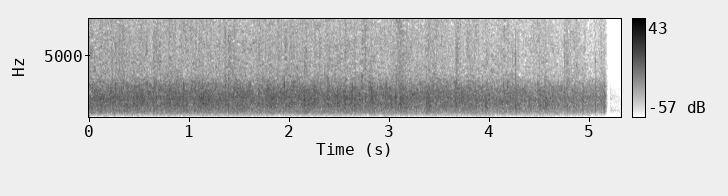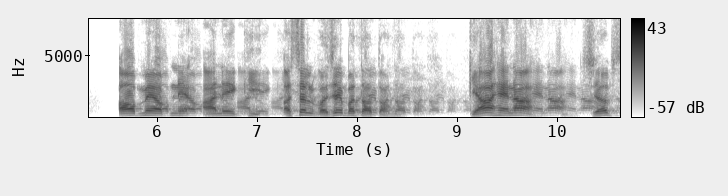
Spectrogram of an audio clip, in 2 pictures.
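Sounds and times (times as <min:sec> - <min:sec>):
audience applause: 0:00.0 - 0:05.2
speech: 0:05.6 - 0:10.6.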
